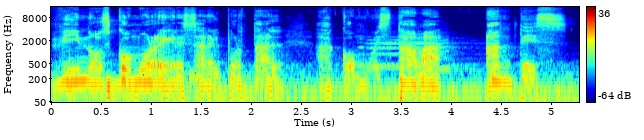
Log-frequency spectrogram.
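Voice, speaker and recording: A man playing a brutal, commanding cartoon interrogator with a gravelly, menacing voice. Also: on the high side, takes it slowly. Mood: threatening. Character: brutal, threatening male interrogator.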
